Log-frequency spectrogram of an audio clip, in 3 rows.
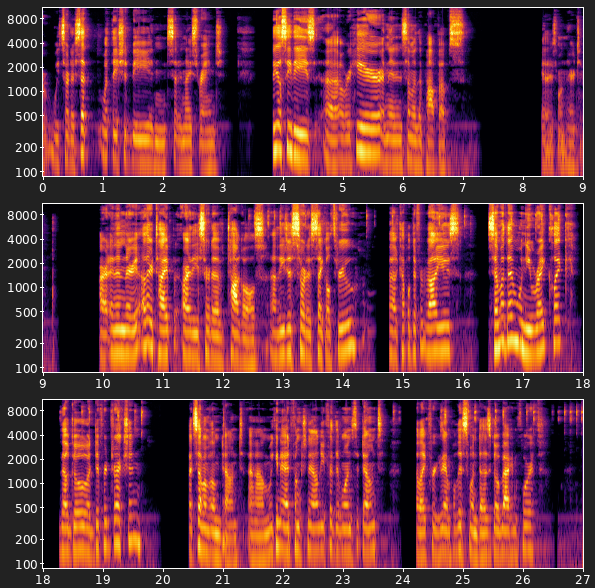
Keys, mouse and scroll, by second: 12.4 click, 13.8 click, 15.5 click, 16.4 right click, 17.4 right click, 18.1 click, 19.1 right click, 23.8 click, 24.6 right click, 25.1 click, 25.5 right click, 26.0 click.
